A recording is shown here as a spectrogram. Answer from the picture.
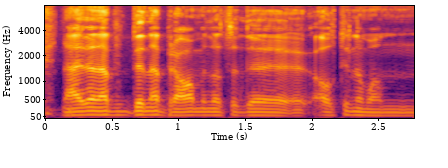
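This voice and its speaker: In an Oslo accent, a man with a very deep, low voice speaks in a flat monotone at a moderate pace, the recording very clean with a silent background. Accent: Oslo east-side dialect. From Norway, eastern Oslo area. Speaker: podcast host. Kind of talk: casual interview chat.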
